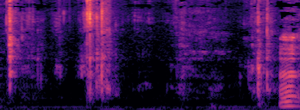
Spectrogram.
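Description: Close-miked chewing of neck bone meat and gristle: a few soft, wet mouth clicks and smacks, a small cluster of them about half a second in. A hummed "mm" of enjoyment begins near the end.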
